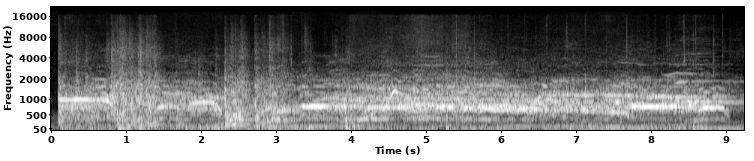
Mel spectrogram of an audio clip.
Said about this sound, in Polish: Protestujący przeciwko rasizmowi w brytyjskim mieście Bristol wiwatowali, gdy obalili brązową statuę 17-wiecznego handlarza niewolników Edwarda Colstona i zrzucili ją do rzeki Avon.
